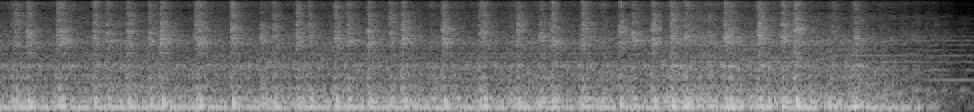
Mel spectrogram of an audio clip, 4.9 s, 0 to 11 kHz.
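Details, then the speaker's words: Yamaha Banshee 350 two-stroke after carburetor cleaning and adjustment, warming up with choke on: fast, uneven crackling and popping, then it dies once the thumb throttle is released; stalls when throttle released, won't idle. "as soon as I take my thumb off the throttle it dies let's take the choke off yeah it dies as soon as I let off the throttle"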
